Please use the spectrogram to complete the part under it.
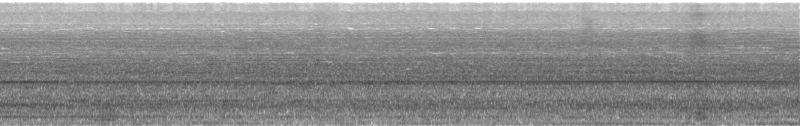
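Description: A hair dryer blows on a freshly painted craft garland piece, a steady, close, constant whoosh with a fixed motor whine that runs unbroken for the full stretch, with no talking.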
